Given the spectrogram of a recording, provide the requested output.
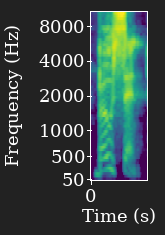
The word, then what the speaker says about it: boatswain: Bosun.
